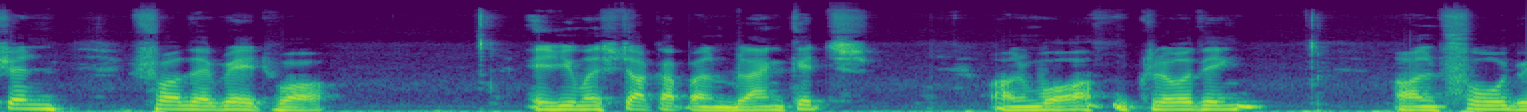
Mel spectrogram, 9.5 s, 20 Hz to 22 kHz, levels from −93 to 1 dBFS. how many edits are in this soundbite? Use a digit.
0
